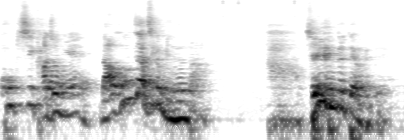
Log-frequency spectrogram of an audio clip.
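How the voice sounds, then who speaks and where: A middle-aged man preaching a revival sermon as pastor, lively and asking the congregation questions. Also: high-pitched, moderate pace, very echoey, recorded from a distance. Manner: lively, talks to the crowd with questions. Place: church hall.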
